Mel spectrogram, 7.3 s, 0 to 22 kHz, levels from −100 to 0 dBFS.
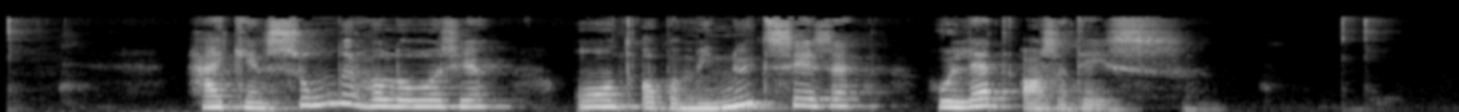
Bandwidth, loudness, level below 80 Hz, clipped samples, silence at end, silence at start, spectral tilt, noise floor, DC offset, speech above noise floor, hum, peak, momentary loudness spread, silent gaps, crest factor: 11.5 kHz; -25 LUFS; -72 dBFS; under 0.1%; 1.35 s; 0.95 s; -4.5 dB/octave; -76 dBFS; under 0.1%; 51 dB; none; -10 dBFS; 10 LU; none; 16 dB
